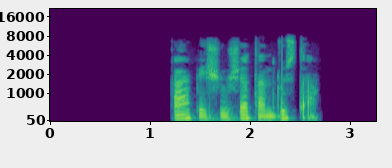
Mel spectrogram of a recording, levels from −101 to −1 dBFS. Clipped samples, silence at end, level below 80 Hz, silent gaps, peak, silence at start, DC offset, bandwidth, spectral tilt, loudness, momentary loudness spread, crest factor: under 0.1%; 0.6 s; -50 dBFS; none; -4 dBFS; 1.25 s; under 0.1%; 8.2 kHz; -5.5 dB/octave; -22 LUFS; 8 LU; 20 dB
